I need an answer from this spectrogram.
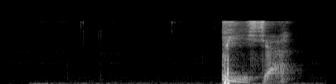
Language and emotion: Russian, neutral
